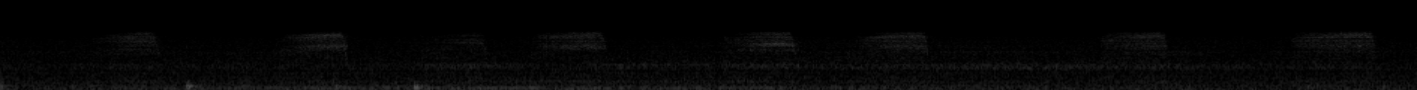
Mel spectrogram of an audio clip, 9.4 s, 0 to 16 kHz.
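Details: A run of eight short, harsh hissing screeches about one second apart from an owl arriving with a gopher for its mate, 2:51 AM, April 2, 2016. A couple of sharp knocks and steady low hum.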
